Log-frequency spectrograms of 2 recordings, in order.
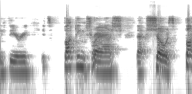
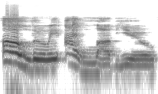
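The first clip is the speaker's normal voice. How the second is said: drawn-out, hammy sitcom wife; mock-adoring wife line; imitated sitcom wife; much slower than usual. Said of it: "She's like".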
